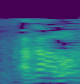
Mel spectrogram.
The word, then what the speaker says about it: Agabo: ¿Así se pronuncia Agabo? ¿O tiene acento? No puede ser Agabo, ¿o sí? Agabo, muy bien, Agabo.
